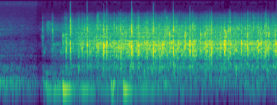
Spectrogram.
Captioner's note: audience applauding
